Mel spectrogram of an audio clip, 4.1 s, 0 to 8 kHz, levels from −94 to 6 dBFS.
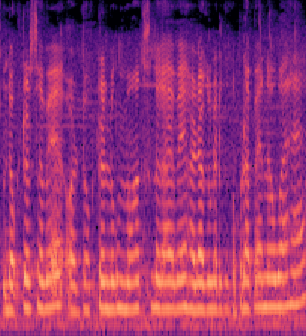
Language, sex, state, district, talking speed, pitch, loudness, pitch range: Hindi, female, Bihar, Katihar, 235 wpm, 245 Hz, -15 LUFS, 240-255 Hz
